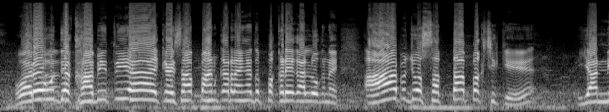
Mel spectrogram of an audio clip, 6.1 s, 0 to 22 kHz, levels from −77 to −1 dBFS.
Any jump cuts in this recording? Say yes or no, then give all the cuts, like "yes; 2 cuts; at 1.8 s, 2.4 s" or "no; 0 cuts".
no; 0 cuts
